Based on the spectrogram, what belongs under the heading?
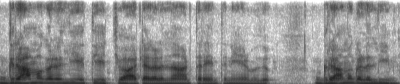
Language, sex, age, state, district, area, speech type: Kannada, male, 18-30, Karnataka, Chikkaballapur, rural, spontaneous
